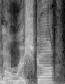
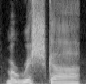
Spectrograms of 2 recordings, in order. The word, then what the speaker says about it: Mariska: I get called Maritza, Marcika, Mariska, Markiska, M-A-R-I-S-H-H-H-H-H-H-H-H-K-A. That's how I put it on the call sheet. But it's Mariska, Mariska.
